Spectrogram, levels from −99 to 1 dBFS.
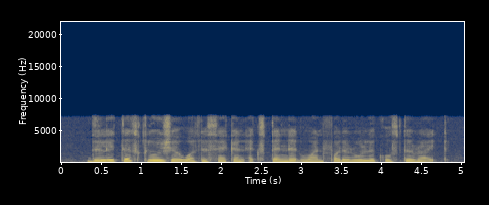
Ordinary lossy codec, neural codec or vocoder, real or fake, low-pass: none; codec, 16 kHz, 16 kbps, FreqCodec, smaller model; fake; 7.2 kHz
